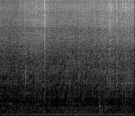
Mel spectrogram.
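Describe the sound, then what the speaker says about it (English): Salmon fillet sears skin side up in a lightly oiled cast iron skillet, giving a steady, close broadband sizzle with faint crackles and pops throughout and no talking. "So we're going to sear that for about a minute."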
